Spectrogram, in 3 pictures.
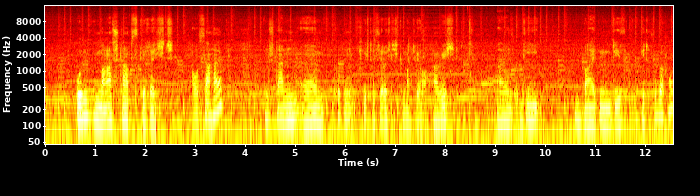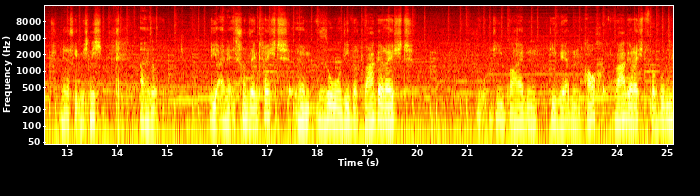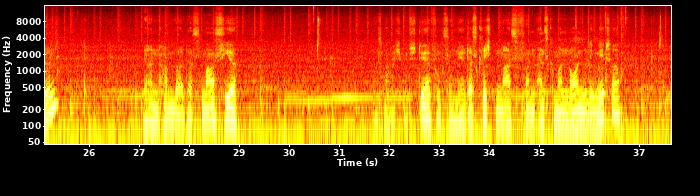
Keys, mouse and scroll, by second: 0.4 click, 2.1 click, 3.5 click, 4.5 right click, 4.9-5.3 scroll up 2, 5.9 right click, 6.5-7.7 drag, 9.1 click, 10.5 click, 12.2 click, 13.9 click, 14.3 click, 15.3 click, 17.1 click, 18.9 click, 20.4 click, 22.2 click, 23.3 click, 25.3 click, 28.5 click, 32.3 click, 35.7 KP_1, 36.0 KP_Decimal, 36.3 KP_9, 36.6 KP_Enter.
